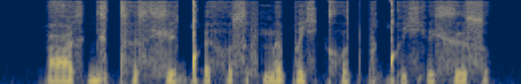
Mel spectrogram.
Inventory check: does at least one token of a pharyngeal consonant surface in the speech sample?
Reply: yes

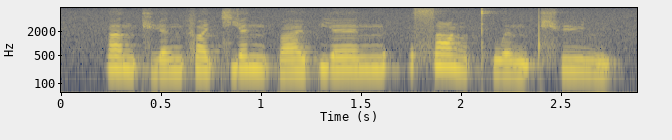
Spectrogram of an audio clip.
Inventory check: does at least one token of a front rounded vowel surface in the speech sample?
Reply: yes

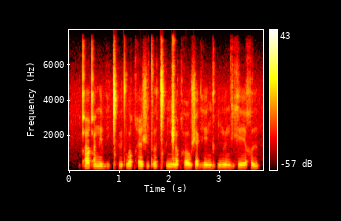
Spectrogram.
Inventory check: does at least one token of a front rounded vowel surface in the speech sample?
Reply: yes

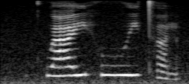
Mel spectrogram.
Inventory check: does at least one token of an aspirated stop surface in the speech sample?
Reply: yes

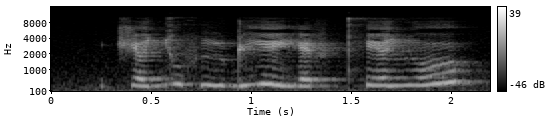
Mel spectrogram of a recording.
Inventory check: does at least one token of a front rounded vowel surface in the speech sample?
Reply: no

